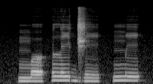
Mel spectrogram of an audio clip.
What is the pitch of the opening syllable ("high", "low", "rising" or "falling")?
low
